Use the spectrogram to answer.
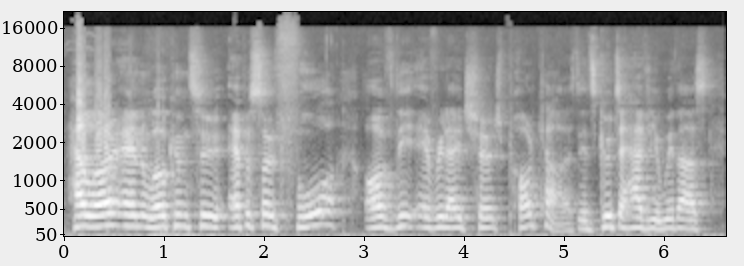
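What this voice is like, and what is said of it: Slightly husky voice. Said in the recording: “I'm a little bit husky. I'm still getting over a bit of a cold.”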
